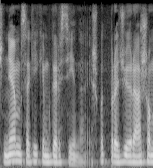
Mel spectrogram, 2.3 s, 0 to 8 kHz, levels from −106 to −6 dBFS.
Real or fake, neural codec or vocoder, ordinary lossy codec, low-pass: real; none; AAC, 48 kbps; 7.2 kHz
